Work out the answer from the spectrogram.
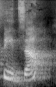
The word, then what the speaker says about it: pizza: it's pronounced as pizza some people some people uh in speakers of indian english they have some difficulties in pronouncing this word spelling is p i z z a uh but we include a t sound in our pronunciation it's not pizza it's pizza like you all said oh what about this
